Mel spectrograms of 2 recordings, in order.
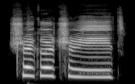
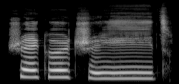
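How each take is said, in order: First: It is said more loudly. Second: It is said very softly.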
